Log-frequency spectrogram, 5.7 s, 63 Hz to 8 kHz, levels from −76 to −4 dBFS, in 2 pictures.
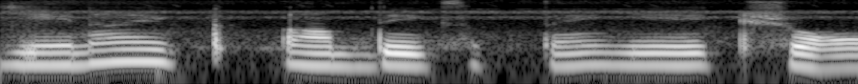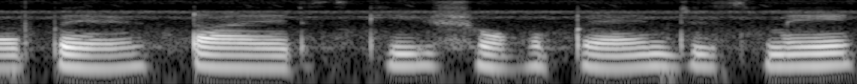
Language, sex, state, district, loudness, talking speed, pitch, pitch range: Hindi, female, Punjab, Pathankot, -19 LUFS, 170 wpm, 180 Hz, 175-190 Hz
